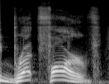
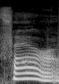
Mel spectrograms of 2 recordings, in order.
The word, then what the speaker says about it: Favre: all the time C Brett Favre who has an r in front of the V when the V is actually in front of the r how does that work but you can't have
